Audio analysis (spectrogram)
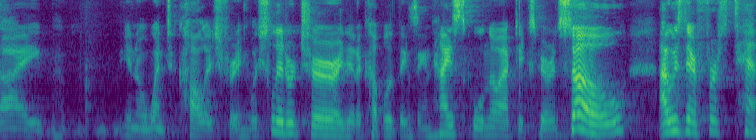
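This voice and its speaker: A woman's fairly low voice at a moderate pace, with lively intonation and big swings in loudness, on a very clean recording with a silent background. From Cuba, raised in New Jersey. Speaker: actor. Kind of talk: interview. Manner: hesitant, many fillers.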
